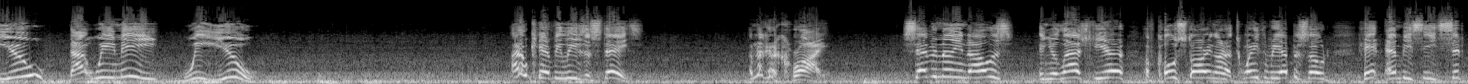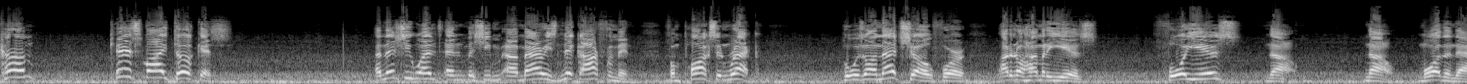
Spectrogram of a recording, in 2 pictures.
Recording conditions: inside a vehicle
